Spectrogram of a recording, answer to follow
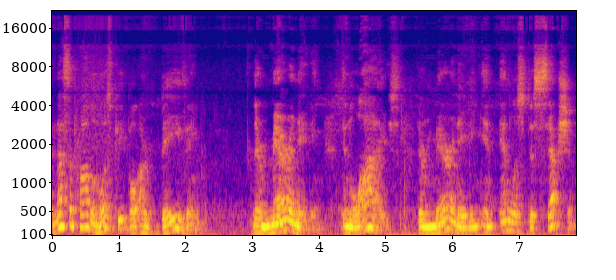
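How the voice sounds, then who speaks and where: Audible room echo and noticeable background noise behind an American accent. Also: man. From Massachusetts, Boston area. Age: 70s. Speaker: author and vegan speaker. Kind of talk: informal talk to small audience. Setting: gathering in a private house. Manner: fast.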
